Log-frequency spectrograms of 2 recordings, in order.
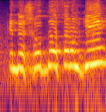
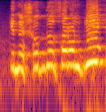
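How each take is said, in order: The two takes are said the same way.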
